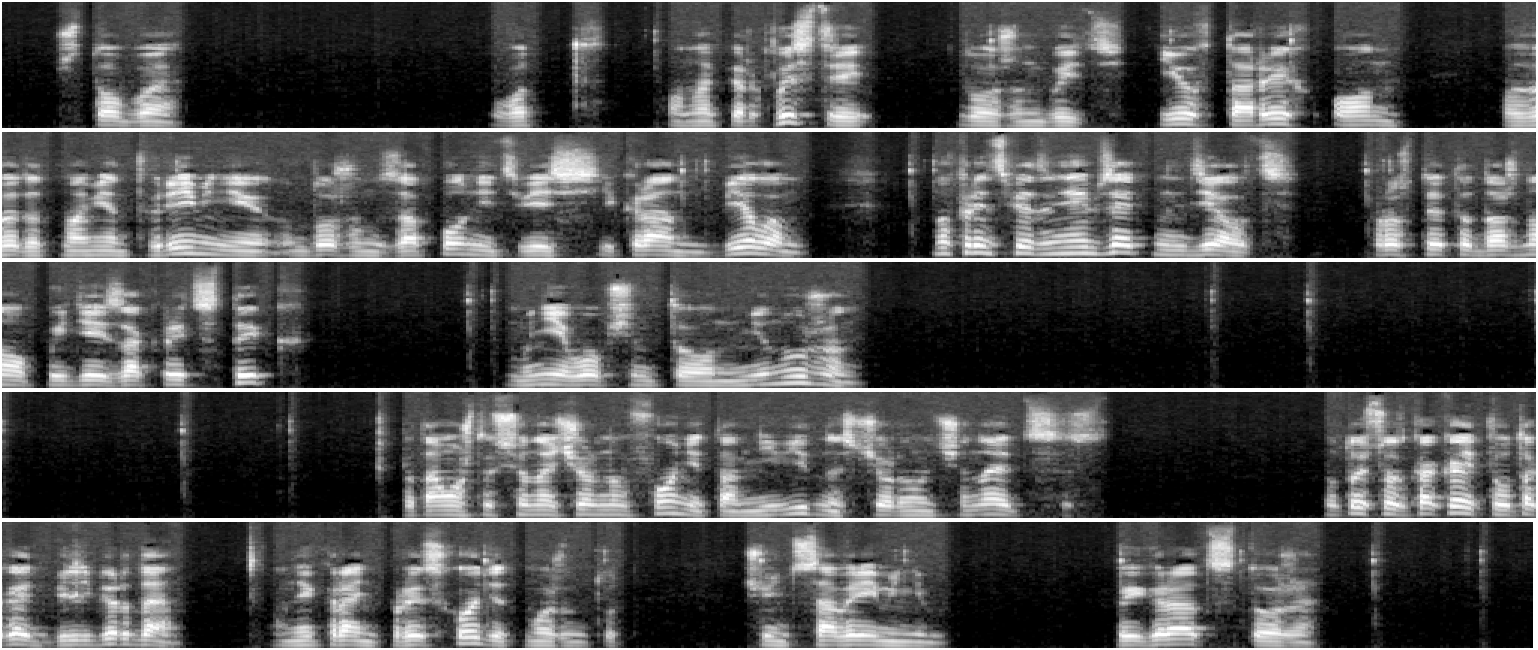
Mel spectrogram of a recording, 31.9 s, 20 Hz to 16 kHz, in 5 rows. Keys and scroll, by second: 20.8 n, 21.4 KP_0, 25.7 KP_0.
